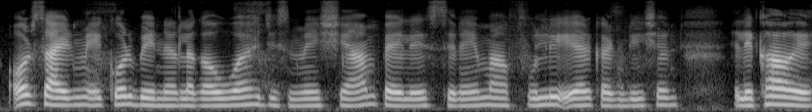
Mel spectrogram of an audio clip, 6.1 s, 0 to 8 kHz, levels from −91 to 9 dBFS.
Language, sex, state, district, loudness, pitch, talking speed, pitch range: Hindi, female, Uttar Pradesh, Hamirpur, -19 LUFS, 185 Hz, 175 wpm, 180-195 Hz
